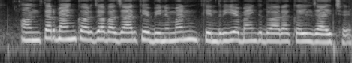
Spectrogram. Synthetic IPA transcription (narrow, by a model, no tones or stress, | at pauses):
ənt̪əɾbɛ̃ŋkːəɾd͡ʒabad͡ʒaɾkebinmənkẽnd̪ɾijəbɛ̃ŋkd̪ʋaɾakəɪld͡ʒajt͡ʃʰɛ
